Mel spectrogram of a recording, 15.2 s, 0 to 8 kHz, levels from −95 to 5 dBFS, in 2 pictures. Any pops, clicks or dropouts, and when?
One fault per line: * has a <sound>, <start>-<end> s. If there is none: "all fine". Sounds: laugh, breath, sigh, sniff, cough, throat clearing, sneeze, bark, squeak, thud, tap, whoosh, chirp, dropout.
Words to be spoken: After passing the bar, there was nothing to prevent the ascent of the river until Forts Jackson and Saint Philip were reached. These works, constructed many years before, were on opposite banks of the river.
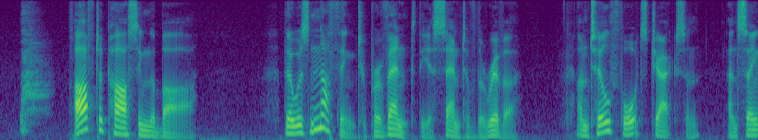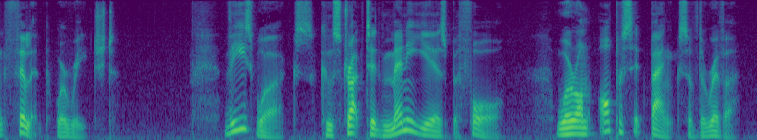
* has a bark, 0.2-0.6 s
